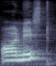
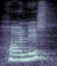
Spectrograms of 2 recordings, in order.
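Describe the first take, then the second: First: The word begins directly with the vowel sound. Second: The word begins with an audible h sound. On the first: The speaker calls it right. "ऑनेस्ट पढ़ते हैं" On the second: The speaker calls it wrong. "हॉनेस्ट तो नहीं पढ़ते हैं ना"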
